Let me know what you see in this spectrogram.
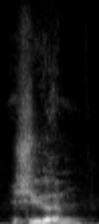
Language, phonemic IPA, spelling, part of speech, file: Dutch, /zyrə(n)/, zuren, verb / noun, Nl-zuren.ogg
- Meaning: plural of zuur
